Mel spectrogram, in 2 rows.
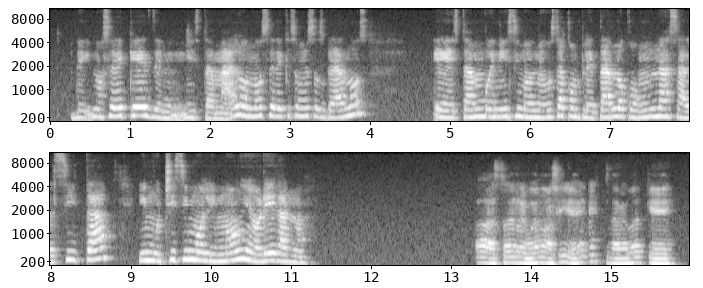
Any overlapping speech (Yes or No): No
